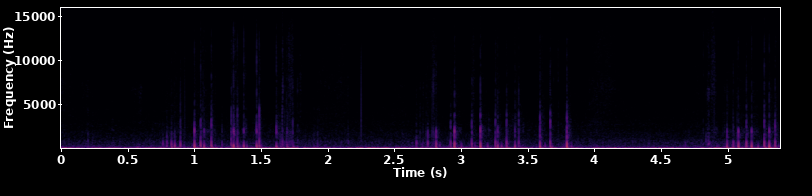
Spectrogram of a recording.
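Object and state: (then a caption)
Cardboard box scratched with nails. A small, hollow, black printed cardboard retail box for Beats earbuds is held in both hands and gripped and scratched with long nails and fingertips. Bursts of sharp, dry scratching and tapping clicks come in clusters, with bright crisp edges over a steady low hum.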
